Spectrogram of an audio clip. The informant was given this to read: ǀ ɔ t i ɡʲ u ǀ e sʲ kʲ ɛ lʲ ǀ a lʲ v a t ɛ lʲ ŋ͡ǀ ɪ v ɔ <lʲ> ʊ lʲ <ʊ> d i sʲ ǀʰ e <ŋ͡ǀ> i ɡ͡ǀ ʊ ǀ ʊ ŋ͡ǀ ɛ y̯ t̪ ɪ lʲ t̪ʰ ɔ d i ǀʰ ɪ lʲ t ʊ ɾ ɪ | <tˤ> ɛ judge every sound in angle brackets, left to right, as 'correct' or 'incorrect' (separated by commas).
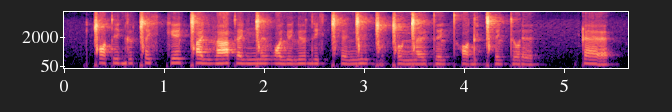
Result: correct, correct, correct, incorrect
